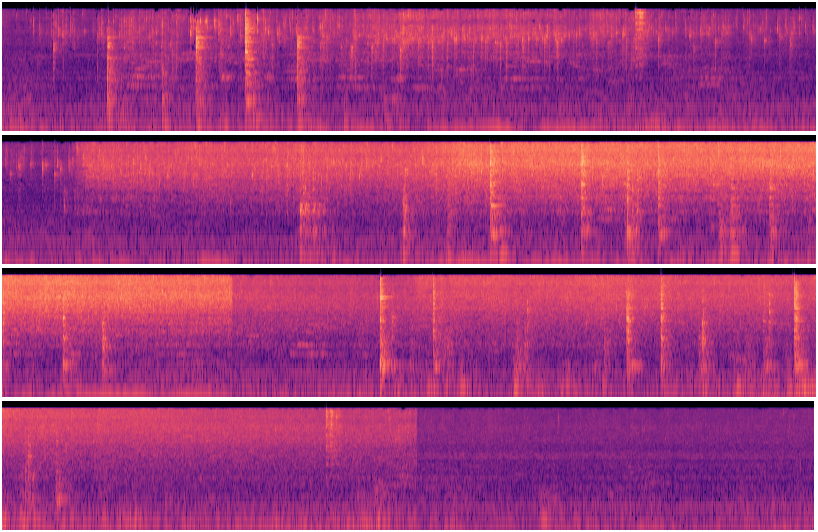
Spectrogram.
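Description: Whole spices frying in hot oil in a stainless steel pan, with a utensil knocking and scraping against the pan. About nine seconds in a much louder sizzle starts as chopped onions fry and are stirred; it eases off a few seconds later, then stops shortly before the end while the knocks go on.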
